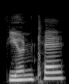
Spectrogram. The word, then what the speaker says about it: Funke: I pronounce it Funke.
